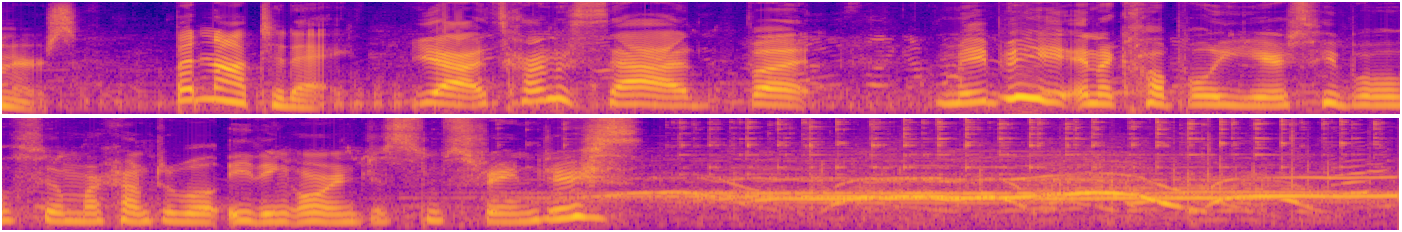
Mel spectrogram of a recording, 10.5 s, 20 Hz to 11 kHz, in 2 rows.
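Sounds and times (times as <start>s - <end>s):
speech: 0.0s - 8.0s
college spectators screaming and shrieking for passing marathon runners: 7.4s - 10.4s.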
